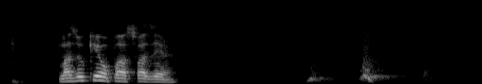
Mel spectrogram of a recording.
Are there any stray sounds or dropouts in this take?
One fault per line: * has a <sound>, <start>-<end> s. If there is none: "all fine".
* has a whoosh, 3.1-4.1 s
